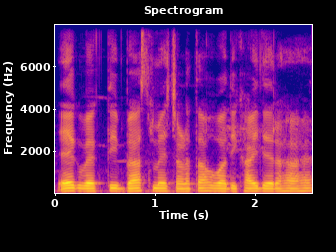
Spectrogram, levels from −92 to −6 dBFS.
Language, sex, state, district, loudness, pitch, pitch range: Hindi, male, Jharkhand, Palamu, -18 LUFS, 120 Hz, 120-125 Hz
